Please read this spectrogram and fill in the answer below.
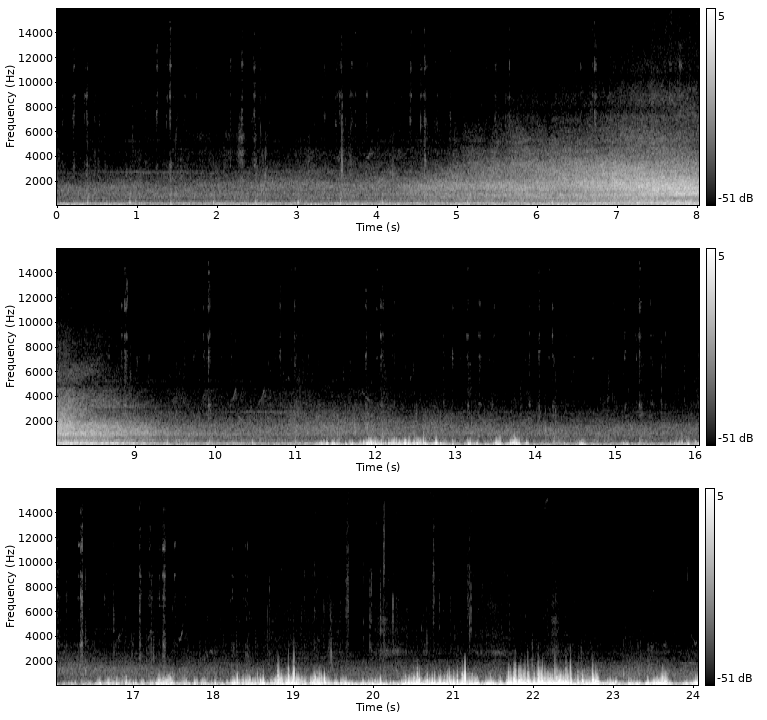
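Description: Handheld phone microphone picking up the walker's own movement: faint at first, with a soft rushing that swells and fades. About eleven seconds in, irregular low thumps start, about two a second, from footsteps and handling of the phone, and grow louder near the end.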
